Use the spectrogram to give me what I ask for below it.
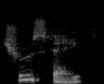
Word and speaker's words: Trustate: And I know that the name of your company is Trustate, but it's spelled like trust, right?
